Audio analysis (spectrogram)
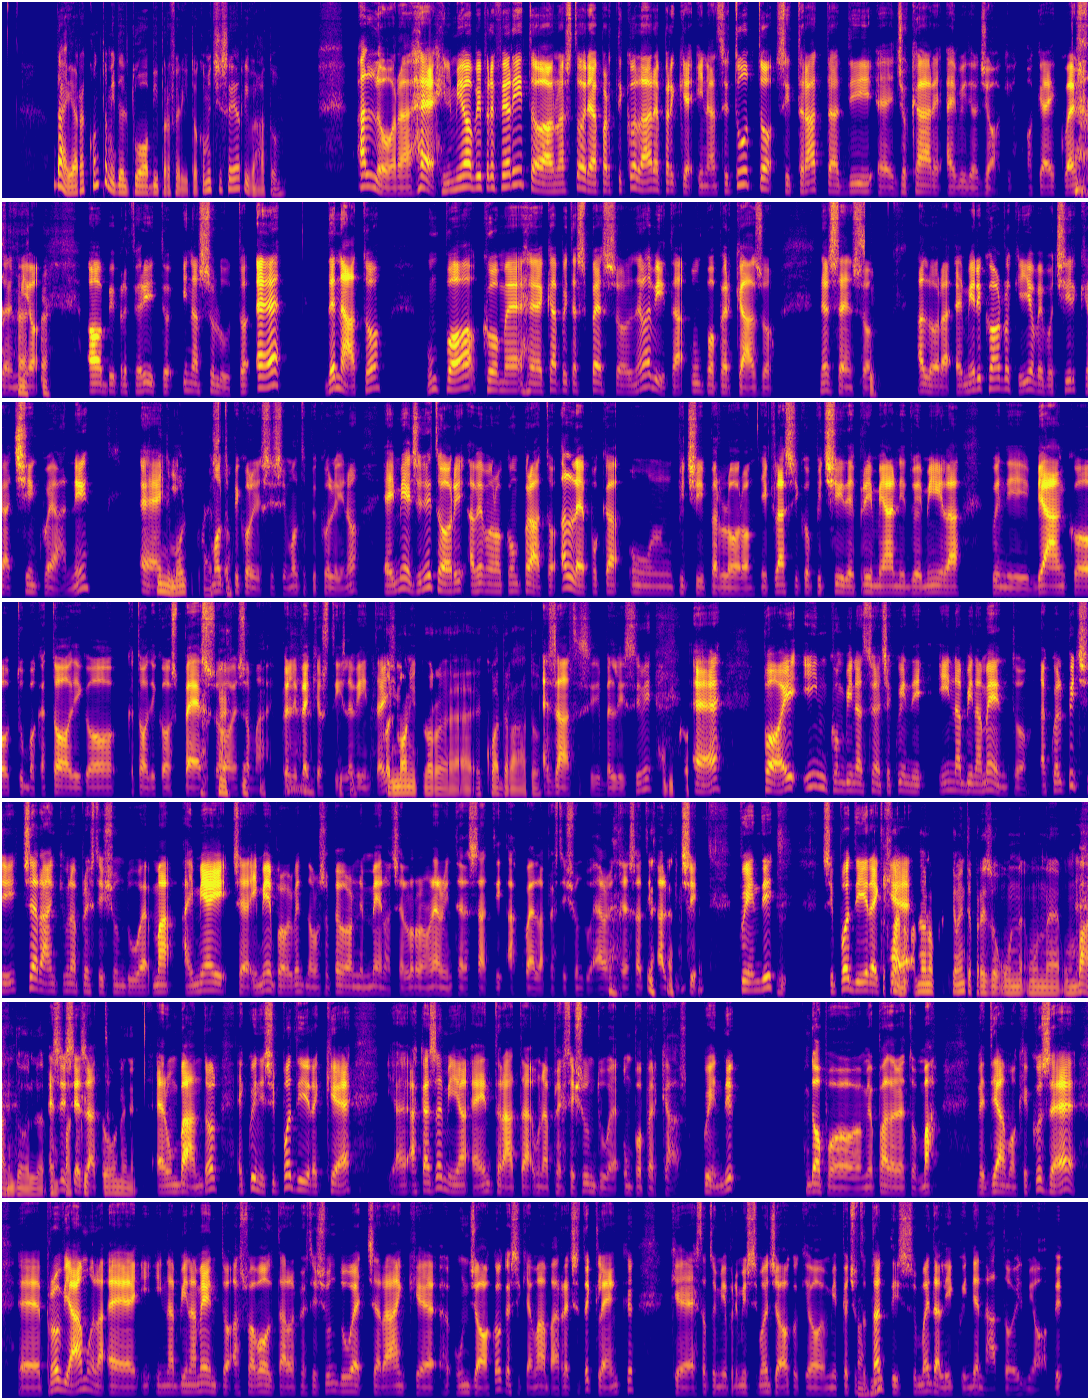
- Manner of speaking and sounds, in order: tapping; chuckle; "catodico-" said as "catodigo"; chuckle; "Esatto" said as "esato"; "cioè" said as "ceh"; "cioè" said as "ceh"; "Cioè" said as "ceh"; chuckle; other background noise; "Strano" said as "trano"; "avevano" said as "aveano"; in English: "bundle"; chuckle; in English: "bundle"
- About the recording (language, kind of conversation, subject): Italian, podcast, Qual è il tuo hobby preferito e come ci sei arrivato?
